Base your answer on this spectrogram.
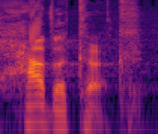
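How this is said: It is said the British or Canadian way. This is how people from the United Kingdom or Canada say it. "If you are from the United Kingdom or Canada, I will permit you to say Habakkuk"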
